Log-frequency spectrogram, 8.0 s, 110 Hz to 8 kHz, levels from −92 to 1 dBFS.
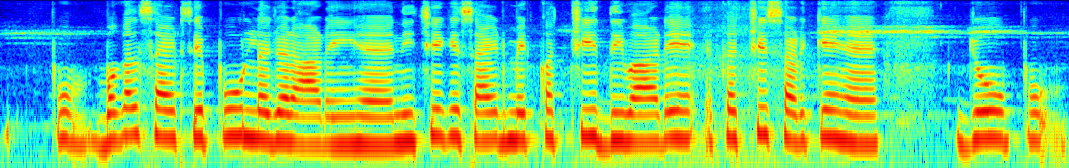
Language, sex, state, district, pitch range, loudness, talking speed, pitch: Hindi, female, Bihar, West Champaran, 220-245 Hz, -13 LUFS, 150 wpm, 230 Hz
